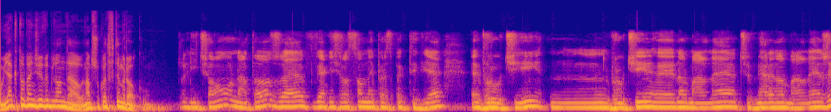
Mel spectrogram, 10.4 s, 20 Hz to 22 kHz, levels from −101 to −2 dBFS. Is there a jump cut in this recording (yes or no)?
yes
